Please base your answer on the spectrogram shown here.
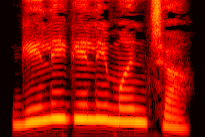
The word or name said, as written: ಗಿಲಿಗಿಲಿಮಂಚ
